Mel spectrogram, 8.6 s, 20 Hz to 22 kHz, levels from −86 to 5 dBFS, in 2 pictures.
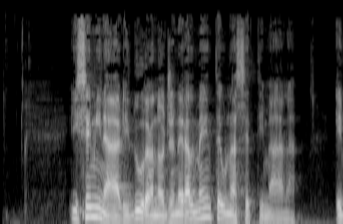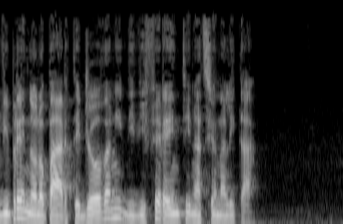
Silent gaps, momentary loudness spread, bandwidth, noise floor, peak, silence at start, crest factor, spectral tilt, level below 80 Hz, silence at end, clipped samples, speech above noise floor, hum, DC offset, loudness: none; 9 LU; 16.5 kHz; -60 dBFS; -2 dBFS; 0.9 s; 18 dB; -5.5 dB/octave; -46 dBFS; 1.15 s; under 0.1%; 43 dB; none; under 0.1%; -18 LUFS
